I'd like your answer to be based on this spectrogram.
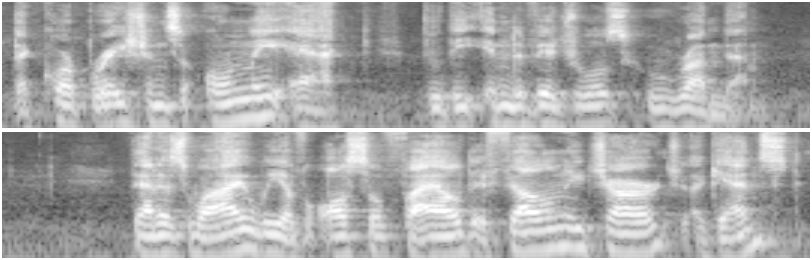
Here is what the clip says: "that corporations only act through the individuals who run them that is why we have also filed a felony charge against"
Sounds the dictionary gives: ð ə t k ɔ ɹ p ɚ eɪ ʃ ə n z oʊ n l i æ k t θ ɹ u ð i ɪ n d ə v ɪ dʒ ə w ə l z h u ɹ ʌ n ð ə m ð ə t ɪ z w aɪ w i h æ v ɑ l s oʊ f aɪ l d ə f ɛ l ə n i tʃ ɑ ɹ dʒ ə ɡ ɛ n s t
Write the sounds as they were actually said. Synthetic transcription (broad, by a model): ð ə t k ɔ ɹ p ɚ eɪ ʃ ə n z oʊ n l i æ k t θ ɹ u ð i ɪ n d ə v ɪ dʒ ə w l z h u ɹ ʌ n ð ə m ð ə t ɪ z w aɪ w i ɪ v ɑ l s oʊ f aɪ l d ə f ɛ l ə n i tʃ ɑ ɹ dʒ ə ɡ ɛ n s t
